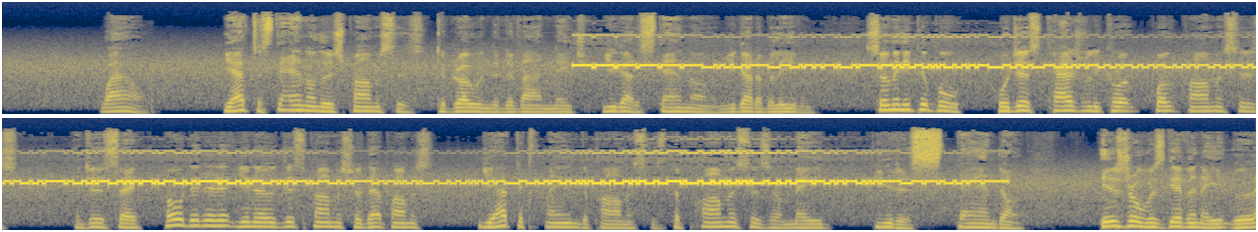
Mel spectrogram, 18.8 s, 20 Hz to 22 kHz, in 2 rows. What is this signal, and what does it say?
RTTY (45.45 baud, 170 Hz shift), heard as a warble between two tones, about 2100 Hz centre, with radio static, fading and speech in English. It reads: OH3KWR 589 870 870 AGN? AGN? PSE RPT UR NAME DE VU4OK K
